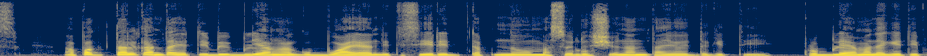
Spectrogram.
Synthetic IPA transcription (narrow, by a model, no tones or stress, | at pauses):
mɐpɐɡ̚t̪alkant̪aːjot̪ibibliaŋaɡʊbwaːjanɪt̪isiɾɪd̪̚t̪ap̚nomɐsolʊsjonant̪ajod̪ɐɡit̪i | pɾoblɛːmad̪aɡit̪i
